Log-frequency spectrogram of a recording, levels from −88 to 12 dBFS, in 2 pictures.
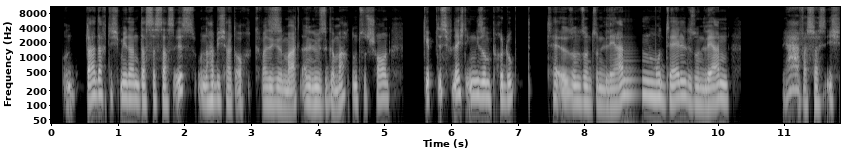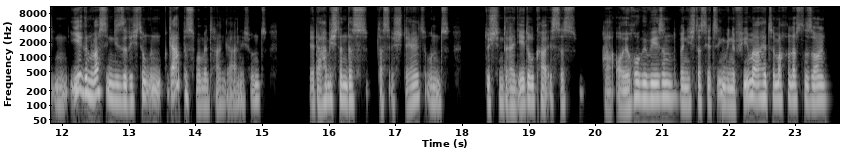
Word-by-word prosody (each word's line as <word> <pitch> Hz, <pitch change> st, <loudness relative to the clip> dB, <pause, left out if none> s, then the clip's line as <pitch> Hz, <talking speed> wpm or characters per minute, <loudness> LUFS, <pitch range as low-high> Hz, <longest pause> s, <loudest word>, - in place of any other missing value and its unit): Und 245 Hz, -, -6 dB
da 160 Hz, -, +5 dB
dachte 165 Hz, -1 st, -1 dB
ich -, -, -5 dB
mir 145 Hz, -1 st, +4 dB
dann, 140 Hz, -1 st, +3 dB
dass 130 Hz, +1 st, +1 dB
es 130 Hz, -, +1 dB
das 125 Hz, -1 st, 0 dB
ist. 210 Hz, -, 0 dB
Und 125 Hz, -, -2 dB
da 130 Hz, -, +1 dB
habe 135 Hz, 0 st, +2 dB
ich 130 Hz, -, -3 dB
halt 120 Hz, -2 st, -3 dB
auch -, -, -4 dB
quasi 120 Hz, 0 st, -1 dB
diese 115 Hz, -1 st, +1 dB
Marktanalyse 110 Hz, +3 st, +2 dB
gemacht, 125 Hz, +9 st, -1 dB
um 125 Hz, -, -2 dB
zu -, -, -9 dB
schauen, 140 Hz, +1 st, -1 dB, 0.5 s
gibt -, -, -2 dB
es -, -, +2 dB
vielleicht 175 Hz, -, +1 dB
irgendwie 160 Hz, 0 st, +2 dB
so 150 Hz, -, +5 dB
'n 145 Hz, -2 st, +1 dB
Produkt, 140 Hz, +2 st, -1 dB, 0.4 s
te 70 Hz, -1 st, 0 dB
so -, -, -1 dB
'n 130 Hz, -, +2 dB
so 125 Hz, -, +2 dB
'n 115 Hz, -, -3 dB
so 120 Hz, -, -5 dB
'n 110 Hz, -, 0 dB
Lernmodell, 150 Hz, +2 st, +1 dB
so 120 Hz, 0 st, -2 dB
'n 115 Hz, -2 st, 0 dB
Lern 130 Hz, +4 st, +3 dB, 0.8 s
Ja, -, -, -1 dB
was 110 Hz, +2 st, -1 dB
weiß 120 Hz, -1 st, -2 dB
ich, -, -, -3 dB
n -, -, -6 dB
irgendwas 185 Hz, -3 st, +4 dB
in 145 Hz, -, +3 dB
dieser 130 Hz, -1 st, +2 dB
Richtung. 130 Hz, 0 st, -1 dB
Und -, -, -2 dB
gab -, -, +1 dB
es -, -, -2 dB
momentan 110 Hz, 0 st, -5 dB
gar -, -, -8 dB
nicht. -, -, -9 dB
Und 65 Hz, 0 st, -4 dB, 0.6 s
ja, 115 Hz, -, -4 dB
da 115 Hz, 0 st, -2 dB
habe 130 Hz, -, +1 dB
ich 130 Hz, -, +1 dB
dann 135 Hz, -1 st, +4 dB
das 130 Hz, -1 st, 0 dB
das -, -, -5 dB
erstellt 130 Hz, +8 st, -3 dB
und 120 Hz, -3 st, -5 dB, 0.5 s
durch 120 Hz, +1 st, -1 dB
den 120 Hz, -, -5 dB
3D-Drucker 120 Hz, +4 st, +1 dB
ist 140 Hz, -, -4 dB
das 115 Hz, -, -6 dB, 0.4 s
paar 95 Hz, -1 st, -7 dB
Euro 105 Hz, +9 st, +2 dB
gewesen. 140 Hz, 0 st, +4 dB
Wenn 120 Hz, -1 st, +1 dB
ich 120 Hz, -, -4 dB
das 125 Hz, 0 st, -2 dB
jetzt 120 Hz, -, -4 dB
irgendwie 120 Hz, -, +1 dB
'ne 110 Hz, -, +1 dB
Firma 140 Hz, +4 st, +4 dB
hätte 140 Hz, -1 st, +1 dB
machen 135 Hz, 0 st, +1 dB
lassen 135 Hz, 0 st, 0 dB
sollen, 130 Hz, +1 st, +1 dB
130 Hz, 215 wpm, -23 LUFS, 115-145 Hz, 0.8 s, da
